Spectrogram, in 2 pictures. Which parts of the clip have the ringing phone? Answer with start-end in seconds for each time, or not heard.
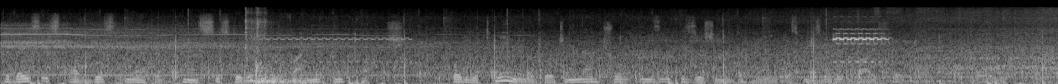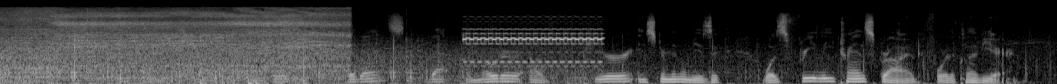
2.6-4.2, 8.3-8.9, 15.2-16.6.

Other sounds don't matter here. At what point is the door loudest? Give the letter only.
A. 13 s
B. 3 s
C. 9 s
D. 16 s
B.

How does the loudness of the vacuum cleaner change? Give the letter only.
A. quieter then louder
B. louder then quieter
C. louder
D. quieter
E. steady
A.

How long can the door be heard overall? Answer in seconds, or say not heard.
3 s.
